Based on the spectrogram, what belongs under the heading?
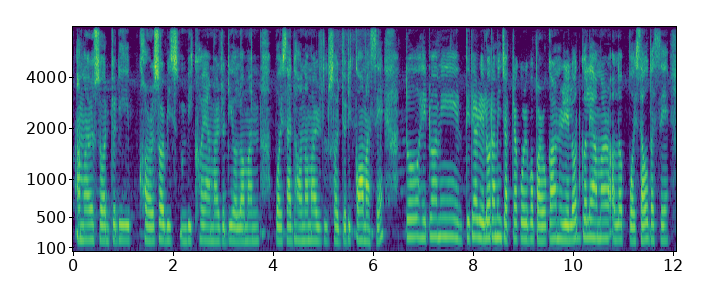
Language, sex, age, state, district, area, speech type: Assamese, female, 18-30, Assam, Dibrugarh, rural, spontaneous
